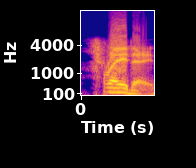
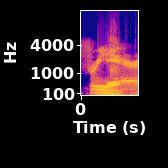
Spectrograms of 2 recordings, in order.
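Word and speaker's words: Freire: name you'll notice that i pronounce it fray day that is the portuguese pronunciation of the name you'll notice in the powerpoint presentation that i refer to him as free air and that was up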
